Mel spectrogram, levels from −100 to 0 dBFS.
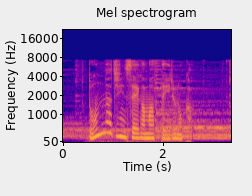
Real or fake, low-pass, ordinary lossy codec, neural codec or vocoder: fake; 7.2 kHz; none; vocoder, 22.05 kHz, 80 mel bands, Vocos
